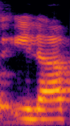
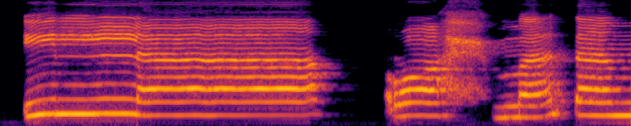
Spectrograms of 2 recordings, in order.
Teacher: اِلَّا، لام مشدد ہے، بہت سے لوگ اس کو اِلا پڑھتے ہیں، اِلا رحمتم، لام پر سختی کرنی ہے کیونکہ لام مشدد ہے، اس کو ہم سختی سے پڑھیں گے۔ اِلَّا رحمتم، یہاں پر دیکھیے رحمہ کی جو تا ہے اس کے اوپر دو زبر کی تنوین ہے، اور تنوین کو ہم نے میم مشدد کے ساتھ ملا کر غنہ کرنا ہے۔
